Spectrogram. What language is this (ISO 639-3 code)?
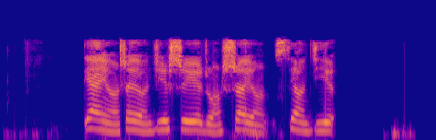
zho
